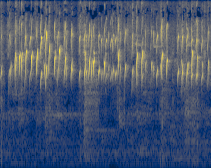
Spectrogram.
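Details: Chirping of a European goldfinch, played to encourage a goldfinch to sing: rapid clusters of bright tinkling notes in bursts, with brief gaps near the second and the middle, and quiet room noise beneath.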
